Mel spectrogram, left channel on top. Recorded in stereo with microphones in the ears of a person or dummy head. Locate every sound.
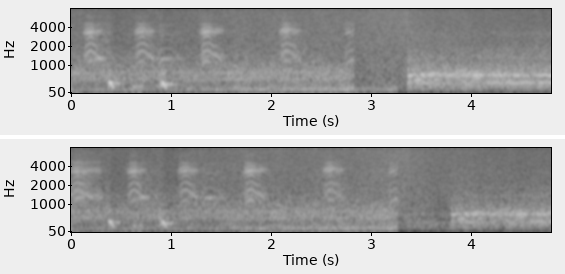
0.4 s a whoosh: 65° left (ahead or behind)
